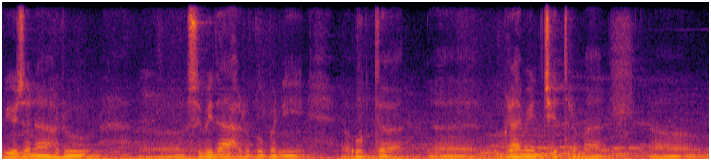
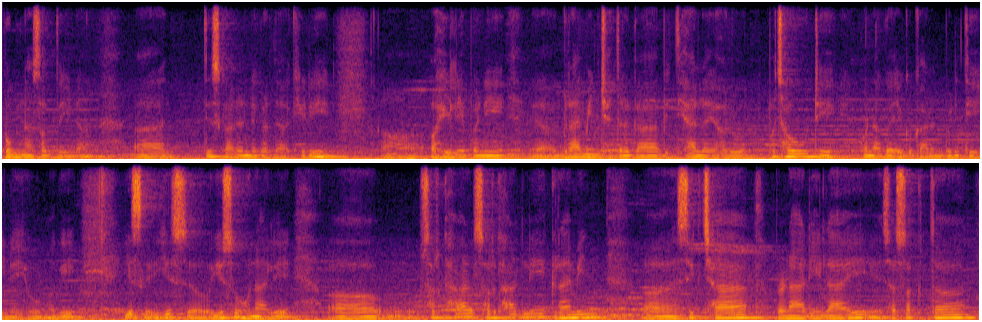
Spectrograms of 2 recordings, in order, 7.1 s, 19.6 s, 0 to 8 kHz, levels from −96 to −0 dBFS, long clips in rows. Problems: constant background noise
